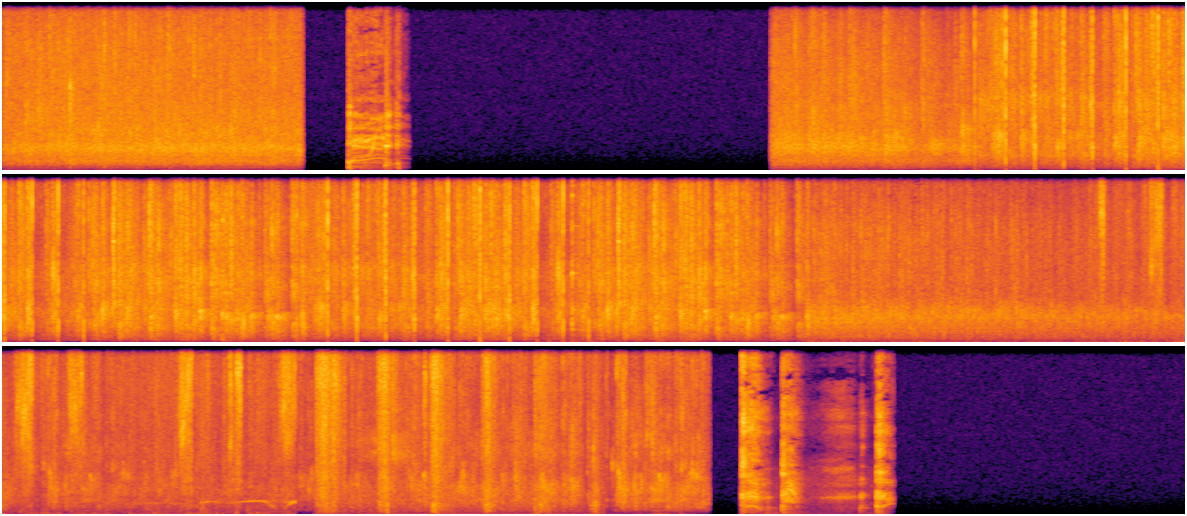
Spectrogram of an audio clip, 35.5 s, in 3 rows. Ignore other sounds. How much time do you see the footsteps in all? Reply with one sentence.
You can hear the footsteps for 7 seconds altogether.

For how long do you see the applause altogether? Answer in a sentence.
You can hear the applause for 26 seconds altogether.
